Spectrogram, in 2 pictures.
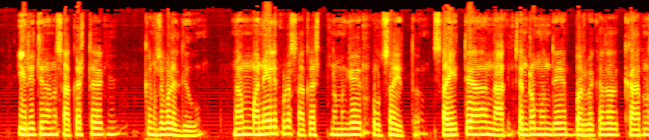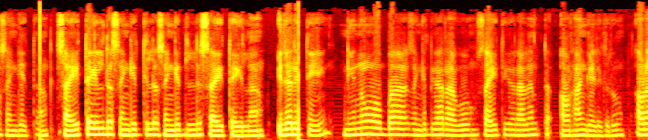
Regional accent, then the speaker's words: Todavada, Karnataka, India; now in Dharwad, India; ನಾನು ಬೆಳಗಾವಿ ಜಿಲ್ಲೆಯ ಅಥಣಿ ತಾಲೂಕಿನ ತೊಡವಾಡ ಎಂಬ ಪುಟ್ಟ ಗ್ರಾಮದವನು. ನಾನು ಧಾರವಾಡದಲ್ಲಿ 3ನೇ ವರ್ಷ ಸಂಗೀತ ವಿದ್ಯಾಭ್ಯಾಸ ಮಾಡುತ್ತಿದ್ದೇನೆ.

